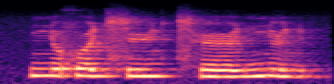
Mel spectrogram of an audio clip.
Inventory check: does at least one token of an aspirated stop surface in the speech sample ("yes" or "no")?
yes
